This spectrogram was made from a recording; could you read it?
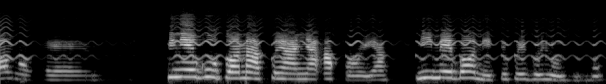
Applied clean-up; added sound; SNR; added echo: neural mask model RNNoise.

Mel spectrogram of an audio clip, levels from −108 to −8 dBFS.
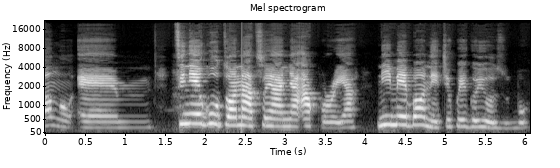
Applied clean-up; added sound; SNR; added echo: none; none; none; none.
